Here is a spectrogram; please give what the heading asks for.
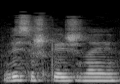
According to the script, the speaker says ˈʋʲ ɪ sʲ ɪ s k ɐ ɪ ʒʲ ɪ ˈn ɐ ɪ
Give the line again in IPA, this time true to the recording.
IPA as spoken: ˈʋʲ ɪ sʲ ɪ ʃ k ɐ ɪ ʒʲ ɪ ˈn ɐ ɪ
